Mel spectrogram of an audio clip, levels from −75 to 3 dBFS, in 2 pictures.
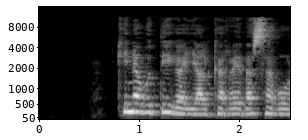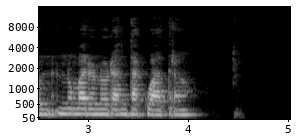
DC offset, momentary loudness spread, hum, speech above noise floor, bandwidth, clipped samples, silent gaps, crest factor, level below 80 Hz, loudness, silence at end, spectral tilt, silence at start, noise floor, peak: under 0.1%; 13 LU; none; 57 dB; 11.5 kHz; under 0.1%; none; 18 dB; -60 dBFS; -17 LUFS; 0.95 s; -4 dB/octave; 0.8 s; -73 dBFS; 0 dBFS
